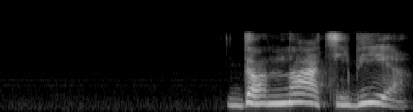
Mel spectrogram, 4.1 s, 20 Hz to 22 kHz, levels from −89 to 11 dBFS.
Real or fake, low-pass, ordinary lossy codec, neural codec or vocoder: fake; 7.2 kHz; none; codec, 24 kHz, 6 kbps, HILCodec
